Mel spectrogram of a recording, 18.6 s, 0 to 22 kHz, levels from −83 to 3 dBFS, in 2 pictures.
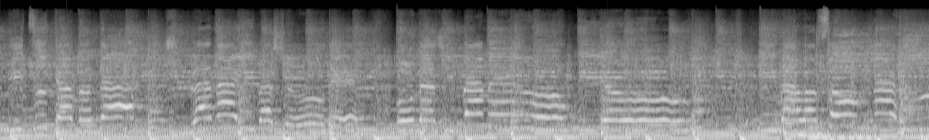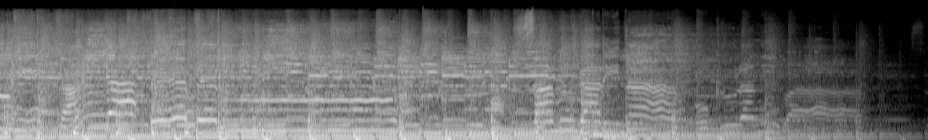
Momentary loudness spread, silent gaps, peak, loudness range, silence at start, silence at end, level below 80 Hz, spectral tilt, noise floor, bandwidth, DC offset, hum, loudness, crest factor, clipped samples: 8 LU; none; 0 dBFS; 6 LU; 0 s; 0.65 s; -20 dBFS; -4.5 dB/octave; -45 dBFS; 16.5 kHz; under 0.1%; none; -12 LUFS; 12 dB; under 0.1%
